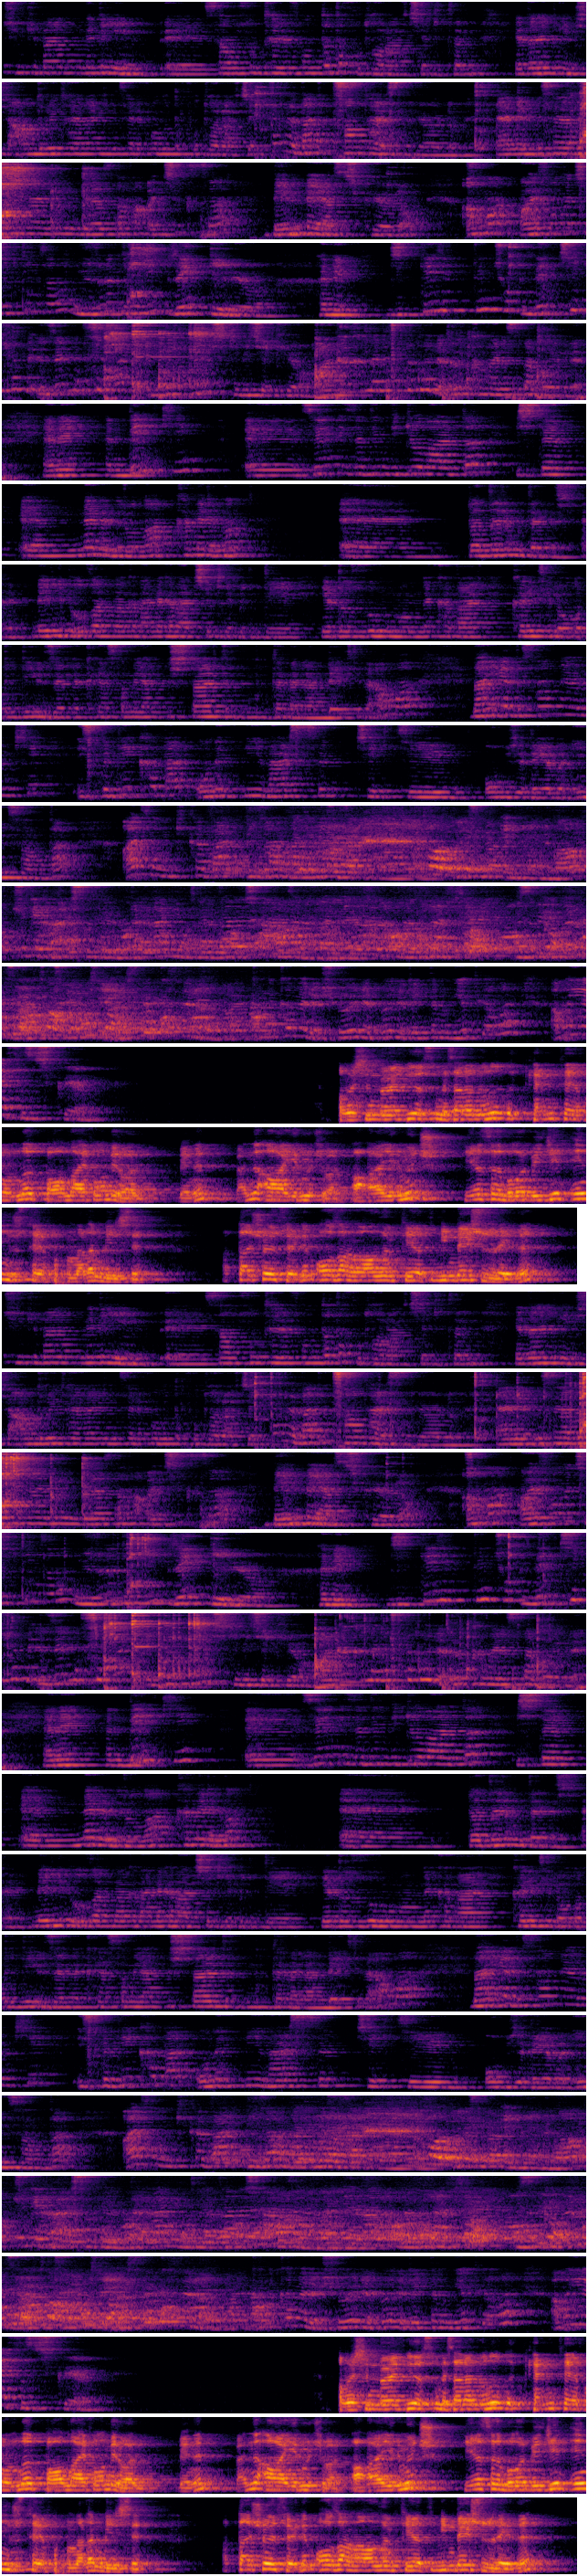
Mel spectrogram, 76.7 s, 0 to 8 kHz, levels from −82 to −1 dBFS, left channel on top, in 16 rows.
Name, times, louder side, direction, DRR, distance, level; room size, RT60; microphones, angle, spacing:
voice 1, 0.0-17.3 17.6-25.6 26.0-28.6 28.9-30.8 31.6-63.1, equal, 20° left, -9 dB, 3.6 m, -42 dB
sound 1, 6.9-7.1 7.5-10.6 11.2-11.4 11.6-11.7 12.7-12.9 13.4-13.5 13.8-13.9 14.0-14.1 14.6-16.2 17.1-17.2 18.5-19.5 19.8-21.0 21.8-24.0, right 5 dB, 85° right, 1.6 m, -34 dB
sound 2, 49.7-59.8, equal, 40° left, 3.4 m, -37 dB
voice 2, 65.2-68.4 68.6-73.2 73.9-76.4, right 2 dB, 25° right, 3 dB, 0.9 m, -22 dB
11.0 x 7.2 x 3.6 m, 0.72 s
head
